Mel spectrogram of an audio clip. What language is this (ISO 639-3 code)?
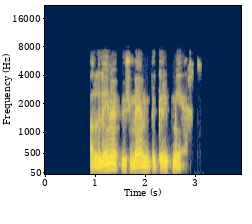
fry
